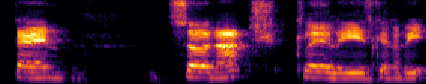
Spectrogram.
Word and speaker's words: Crnac: It's pronounced Crnac.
